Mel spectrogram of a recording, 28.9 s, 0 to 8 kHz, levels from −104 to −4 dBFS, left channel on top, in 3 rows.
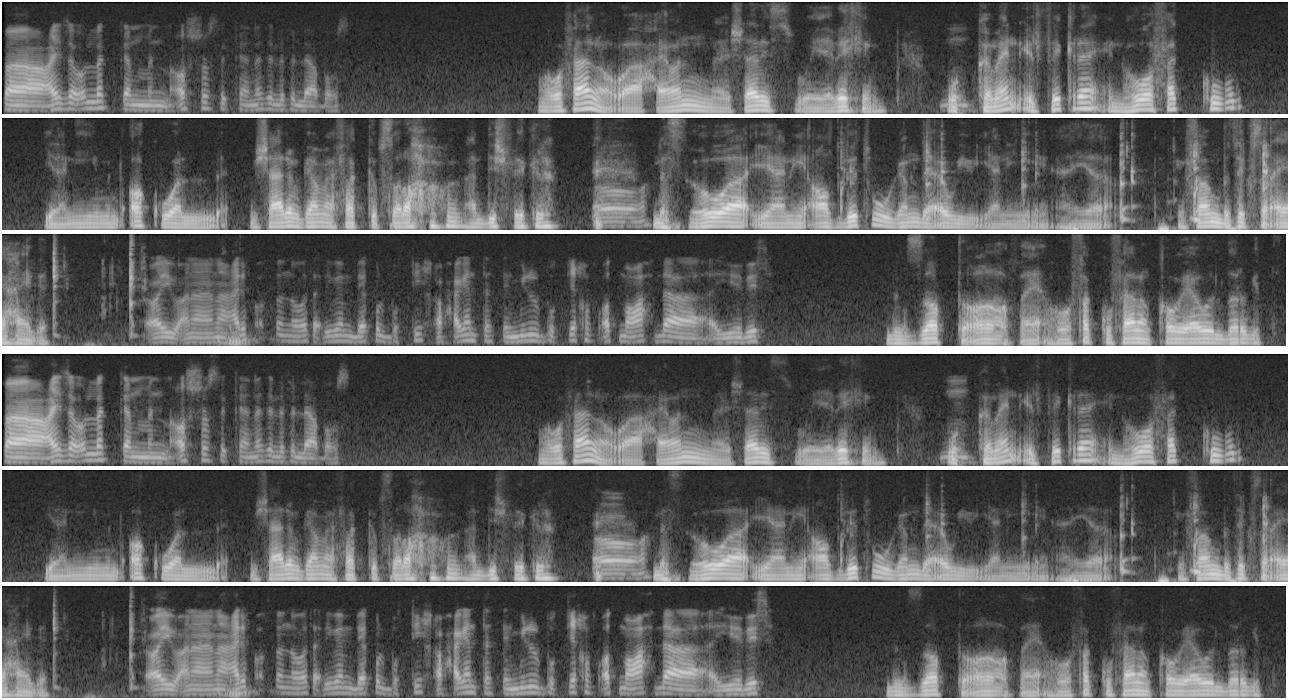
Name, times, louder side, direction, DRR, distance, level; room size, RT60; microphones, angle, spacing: voice 1, 0.0-2.6 7.0-7.3 14.1-14.5 20.4-25.1, right 3 dB, 45° right, 4.6 m, -35 dB
voice 2, 4.0-6.6 7.1-9.3 10.0-13.8 14.1-14.2 14.5-18.0 18.5-19.6 21.0-21.1 25.9-28.7, left 3 dB, 85° left, 1.1 m, -28 dB
sound 1, 15.9-16.0 16.4-16.7 17.3-20.4 21.1-21.2, left 3 dB, 45° left, 3.8 m, -36 dB
head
